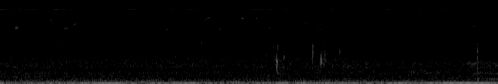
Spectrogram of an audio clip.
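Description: Outdoor swamp ambience: scattered short, high wildlife chirps and a thin, steady high tone over a low rumble, with a few faint clicks about three seconds in.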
